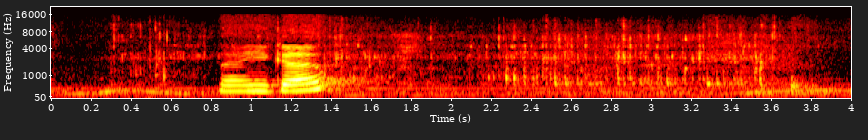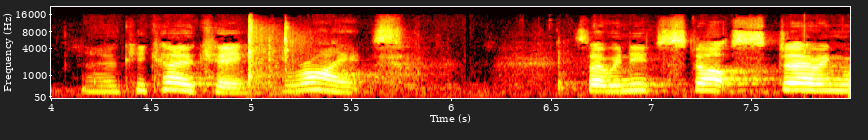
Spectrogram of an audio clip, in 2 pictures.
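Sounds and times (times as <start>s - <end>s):
fizzy water pouring into a bowl for bread: 0.3s - 3.7s
speech: 0.8s - 1.6s, 4.2s - 5.9s, 6.6s - 7.9s.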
